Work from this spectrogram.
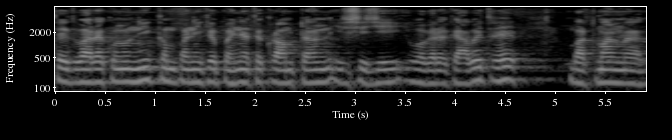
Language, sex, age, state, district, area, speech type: Maithili, male, 60+, Bihar, Saharsa, urban, spontaneous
